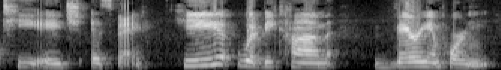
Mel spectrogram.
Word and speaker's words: Ismay: Ismay. He would become very important. He and his son would become very important into the story, just so you know. What's his name again? T.H. Ismay.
